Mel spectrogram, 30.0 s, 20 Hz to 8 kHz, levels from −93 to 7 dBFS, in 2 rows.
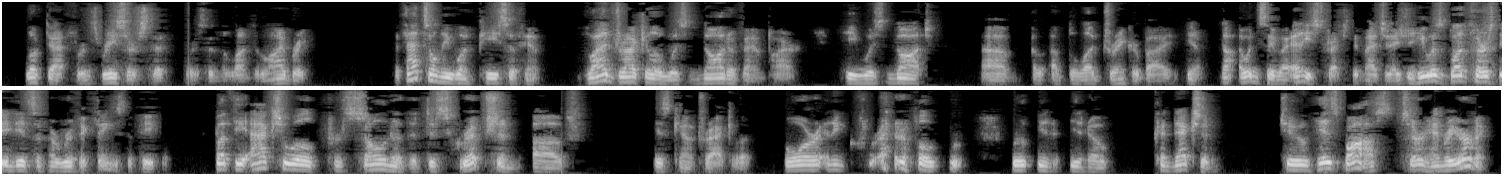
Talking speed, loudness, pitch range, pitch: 155 wpm, -20 LUFS, 110-135 Hz, 120 Hz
